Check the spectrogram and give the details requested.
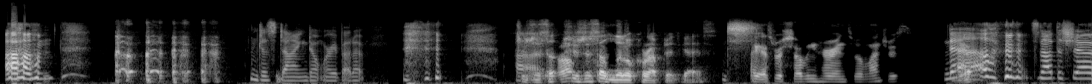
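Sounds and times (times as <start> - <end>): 
speech: 0.1 - 1.5, 2.6 - 4.4, 5.2 - 10.9
person coughing: 1.2 - 2.3.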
